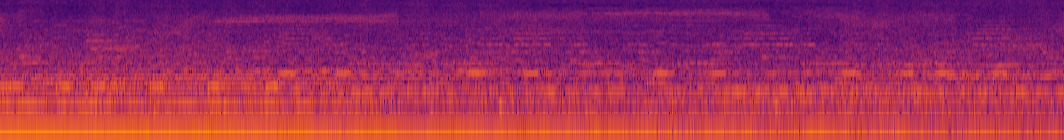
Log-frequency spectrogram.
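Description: Experimental electronic drone music from synthesizers: layered sustained tones with hissing noise sweeps rising and falling high above them. A low held tone drops out about three seconds in, and the whole slowly gets quieter.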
